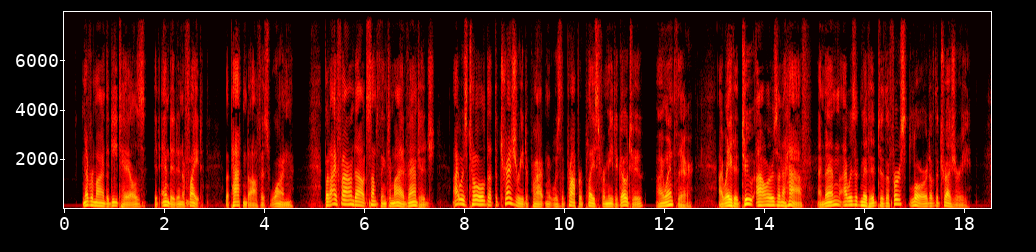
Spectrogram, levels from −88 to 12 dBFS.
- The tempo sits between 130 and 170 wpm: No, average, 190 wpm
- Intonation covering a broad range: Yes, wide, 7.7 semitones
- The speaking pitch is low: Yes, low, 115 Hz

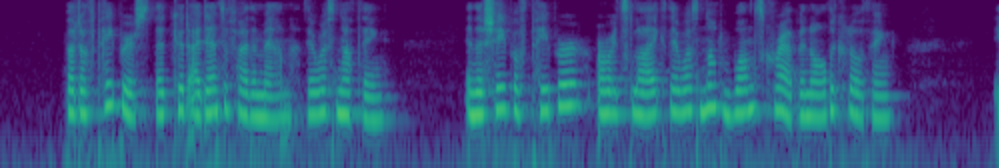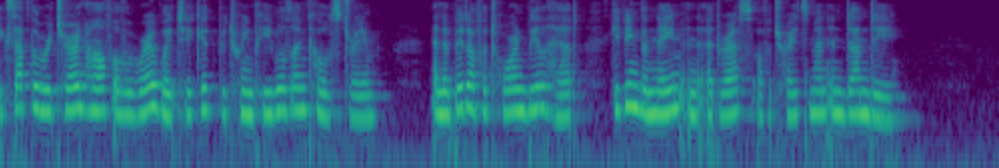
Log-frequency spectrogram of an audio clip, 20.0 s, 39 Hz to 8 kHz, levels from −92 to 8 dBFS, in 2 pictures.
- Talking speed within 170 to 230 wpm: Yes, average, 175 wpm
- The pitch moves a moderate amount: No, narrow, 2.3 semitones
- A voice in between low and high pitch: No, high, 220 Hz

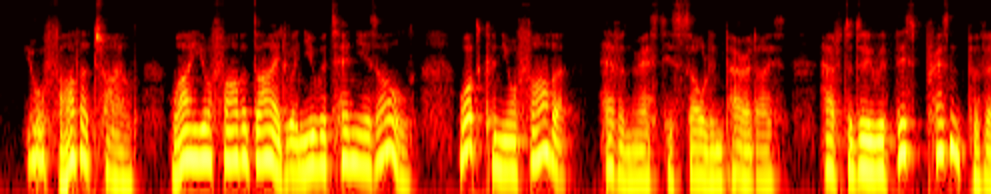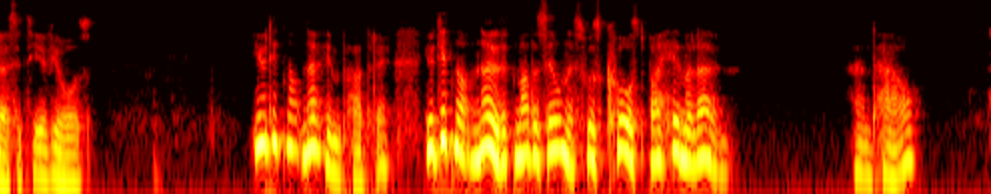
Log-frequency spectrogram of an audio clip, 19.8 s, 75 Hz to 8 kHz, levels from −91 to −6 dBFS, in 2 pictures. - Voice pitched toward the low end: No, medium, 155 Hz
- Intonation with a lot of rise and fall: Yes, wide, 8.0 semitones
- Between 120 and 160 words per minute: Yes, average, 155 wpm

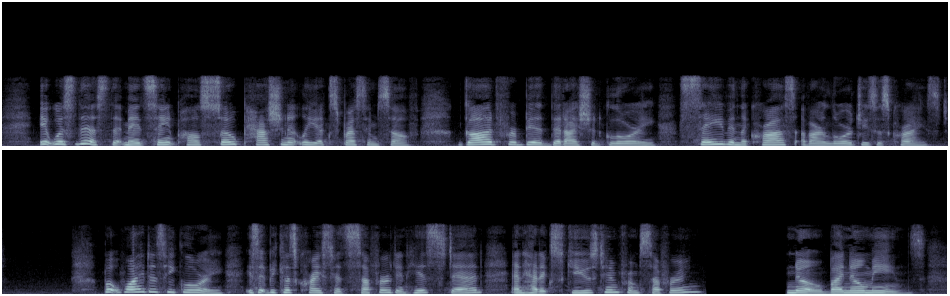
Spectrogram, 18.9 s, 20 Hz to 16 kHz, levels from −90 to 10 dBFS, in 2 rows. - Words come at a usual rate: Yes, average, 160 wpm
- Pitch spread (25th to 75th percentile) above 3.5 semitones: Yes, average, 4.4 semitones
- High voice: Yes, high, 215 Hz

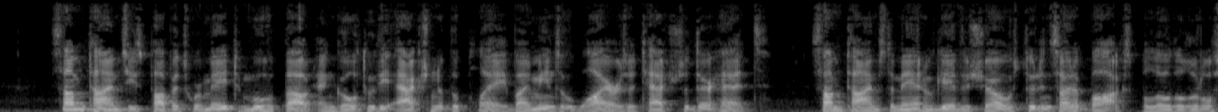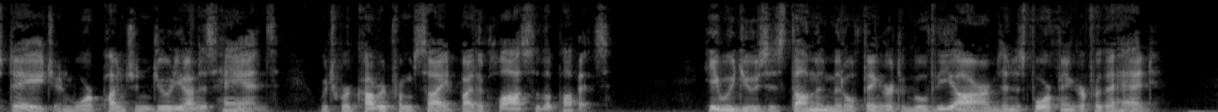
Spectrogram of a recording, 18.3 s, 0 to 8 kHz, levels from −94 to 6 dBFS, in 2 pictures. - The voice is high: No, low, 125 Hz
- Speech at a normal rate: No, fast, 250 wpm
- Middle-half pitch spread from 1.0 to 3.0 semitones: No, average, 3.7 semitones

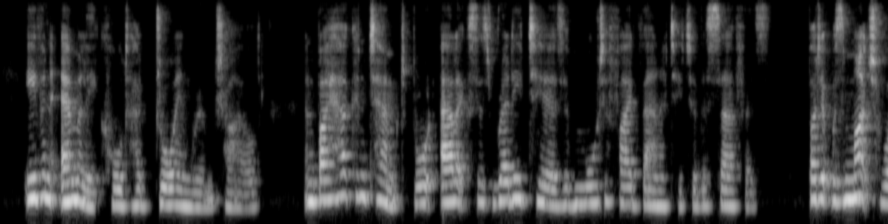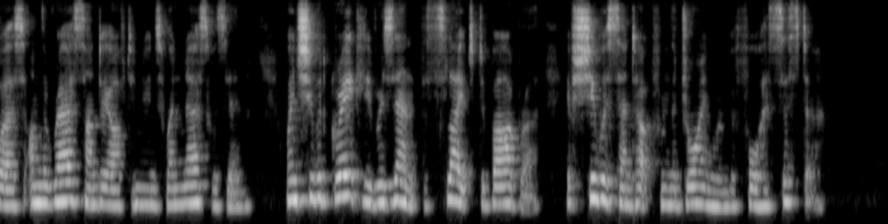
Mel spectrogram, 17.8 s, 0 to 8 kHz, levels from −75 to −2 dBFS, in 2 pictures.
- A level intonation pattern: No, average, 4.2 semitones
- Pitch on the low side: No, high, 190 Hz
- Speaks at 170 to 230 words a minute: Yes, average, 190 wpm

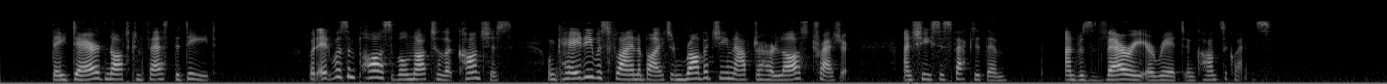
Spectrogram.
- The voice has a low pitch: No, high, 225 Hz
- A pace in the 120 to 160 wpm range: Yes, average, 150 wpm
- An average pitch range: Yes, average, 3.5 semitones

